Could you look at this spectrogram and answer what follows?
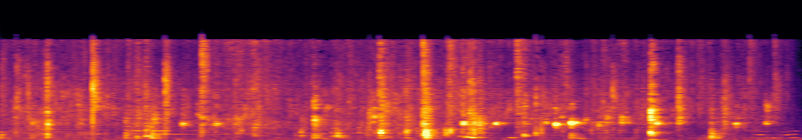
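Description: Catfish frying in hot oil, a busy crackling sizzle with dense spattering pops and occasional stirring scrapes, close and continuous throughout.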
